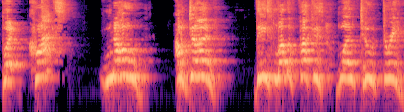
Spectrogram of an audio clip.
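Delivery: high, emphatic, fed-up outburst; loud, indignant declaration; aggressive rant. Real, not acted. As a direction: punch out each phrase in disgust. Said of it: "It's the aggression for me".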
